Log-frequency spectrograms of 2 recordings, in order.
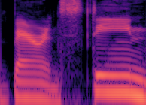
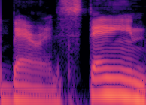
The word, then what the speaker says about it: Berenstain: was baron stain no people think it was berenstein bears but it's really barren stain bears because we were all saying it wrong stan and jan yeah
